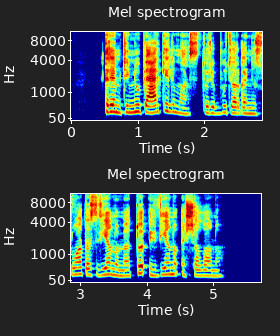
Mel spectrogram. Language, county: Lithuanian, Klaipėda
